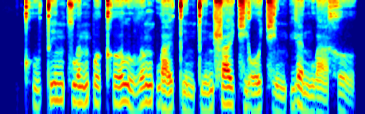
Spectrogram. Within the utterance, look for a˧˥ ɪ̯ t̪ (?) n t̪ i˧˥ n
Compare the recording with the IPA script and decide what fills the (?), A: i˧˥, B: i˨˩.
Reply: B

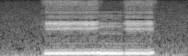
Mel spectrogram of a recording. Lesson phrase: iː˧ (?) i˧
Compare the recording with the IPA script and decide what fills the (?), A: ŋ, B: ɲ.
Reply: A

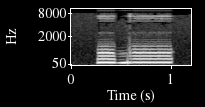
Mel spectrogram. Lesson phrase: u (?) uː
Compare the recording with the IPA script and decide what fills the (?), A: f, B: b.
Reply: B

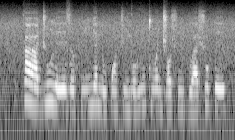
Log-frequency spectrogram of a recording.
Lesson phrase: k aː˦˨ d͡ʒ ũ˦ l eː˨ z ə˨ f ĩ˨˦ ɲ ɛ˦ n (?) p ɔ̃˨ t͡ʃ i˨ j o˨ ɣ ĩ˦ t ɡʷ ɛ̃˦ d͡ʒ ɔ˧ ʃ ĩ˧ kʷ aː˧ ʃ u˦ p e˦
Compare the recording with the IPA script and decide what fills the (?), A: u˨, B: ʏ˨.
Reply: A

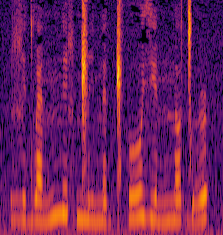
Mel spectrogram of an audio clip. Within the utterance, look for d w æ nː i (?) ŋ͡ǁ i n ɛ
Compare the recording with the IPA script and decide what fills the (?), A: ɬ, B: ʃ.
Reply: A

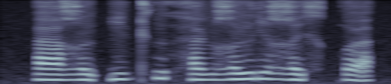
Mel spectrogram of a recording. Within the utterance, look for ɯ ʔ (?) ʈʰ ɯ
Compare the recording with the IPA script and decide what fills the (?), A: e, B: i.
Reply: B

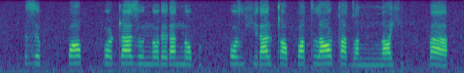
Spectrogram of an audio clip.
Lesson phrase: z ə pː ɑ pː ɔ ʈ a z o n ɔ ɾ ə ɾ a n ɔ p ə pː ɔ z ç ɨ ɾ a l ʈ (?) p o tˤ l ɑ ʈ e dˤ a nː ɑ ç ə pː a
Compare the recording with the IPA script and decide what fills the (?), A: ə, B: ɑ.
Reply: B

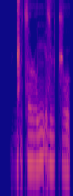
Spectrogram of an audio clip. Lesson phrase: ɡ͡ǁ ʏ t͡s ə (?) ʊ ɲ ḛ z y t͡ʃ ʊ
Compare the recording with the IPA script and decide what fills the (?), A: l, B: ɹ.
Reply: B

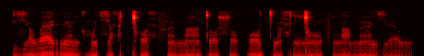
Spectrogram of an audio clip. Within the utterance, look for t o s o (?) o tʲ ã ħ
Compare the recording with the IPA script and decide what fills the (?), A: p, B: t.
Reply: A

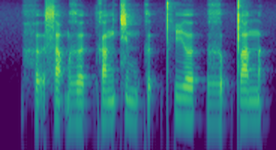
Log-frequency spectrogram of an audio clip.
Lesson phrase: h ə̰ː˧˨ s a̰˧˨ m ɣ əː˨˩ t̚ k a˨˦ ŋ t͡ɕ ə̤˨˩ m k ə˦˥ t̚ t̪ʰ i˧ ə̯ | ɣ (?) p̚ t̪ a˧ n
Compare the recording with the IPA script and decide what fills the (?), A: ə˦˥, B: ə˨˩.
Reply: B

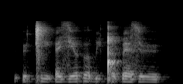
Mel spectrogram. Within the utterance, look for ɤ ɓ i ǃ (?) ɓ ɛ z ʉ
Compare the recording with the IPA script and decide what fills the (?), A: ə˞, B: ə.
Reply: B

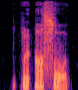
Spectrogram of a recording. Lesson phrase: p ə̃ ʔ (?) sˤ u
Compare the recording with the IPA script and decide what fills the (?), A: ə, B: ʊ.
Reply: A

